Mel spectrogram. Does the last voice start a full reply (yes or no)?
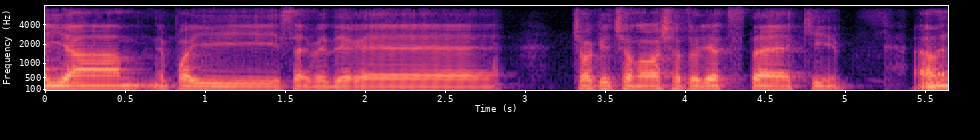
no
